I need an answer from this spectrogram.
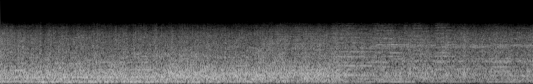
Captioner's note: train rumbling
